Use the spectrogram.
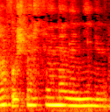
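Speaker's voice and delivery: lightly mocking, high-pitched singsong; mock a fussy, careful person. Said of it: "on va pas dire".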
